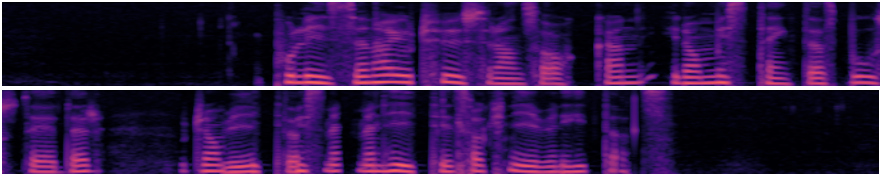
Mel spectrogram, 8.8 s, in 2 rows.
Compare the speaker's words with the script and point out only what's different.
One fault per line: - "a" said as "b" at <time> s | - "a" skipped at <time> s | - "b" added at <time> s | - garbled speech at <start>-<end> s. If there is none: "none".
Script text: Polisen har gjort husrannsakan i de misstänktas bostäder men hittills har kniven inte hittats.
- garbled speech at 5.3-6.1 s
- "inte" skipped at 7.2 s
